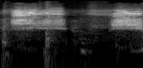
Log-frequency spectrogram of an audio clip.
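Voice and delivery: soft "shh"; hushing shush. Pretend. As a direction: hush someone while hiding. Hushing partner while hiding.

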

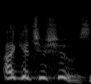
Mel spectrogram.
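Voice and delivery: a hint of a pushy Russian shop clerk; Russian woman. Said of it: "as Russian as could be".

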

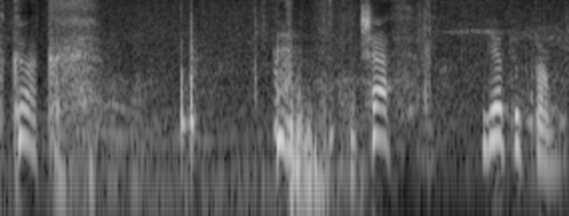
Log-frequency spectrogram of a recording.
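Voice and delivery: normal talking voice

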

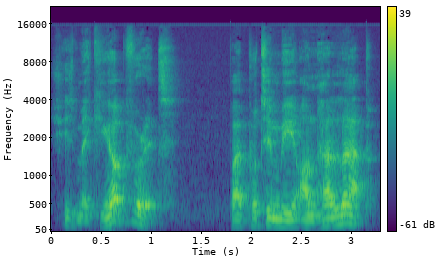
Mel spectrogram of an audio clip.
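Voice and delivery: ordinary talk

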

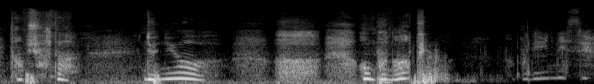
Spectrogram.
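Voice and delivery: high, tense panicky voice; frightened. Real, not acted. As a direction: speak in real fear. Watching something eerie, panicking. (korku içinde)

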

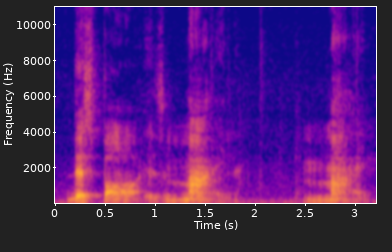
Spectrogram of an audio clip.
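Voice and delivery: low, very slow inner voice; a deep quiet voice from inside. A narrator's reading. Inner voice steadying the runner, low and slow. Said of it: "a voice said simply".

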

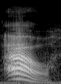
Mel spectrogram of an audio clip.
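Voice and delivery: loud sharp yelp of pain. Real, not acted. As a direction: yell out as if hurt.

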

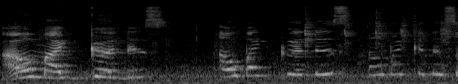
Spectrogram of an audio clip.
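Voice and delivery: hushed high gasping joy; overwhelmed delight. Real, not acted. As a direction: gush softly up high, overcome. Opening the gift, overwhelmed.

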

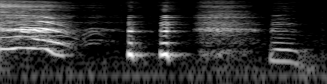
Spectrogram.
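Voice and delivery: a high burst of disbelieving laughter; exasperated laugh. Real, not acted. Vlogger laughing at a fake review, real laugh.

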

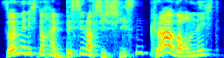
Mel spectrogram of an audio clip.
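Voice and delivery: high, loud cheerful suggestion; shouted back-and-forth between policemen; calling over. A narrator's reading. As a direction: shout it over to your partner. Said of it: "rief dem anderen zu".

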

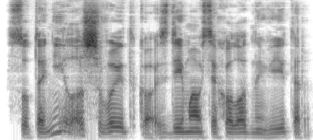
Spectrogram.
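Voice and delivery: ordinary delivery

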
